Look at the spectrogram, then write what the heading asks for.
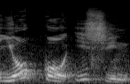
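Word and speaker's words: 温故知新: はいインタビュー編はいでこれ横維新と読みます横維新えウキ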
